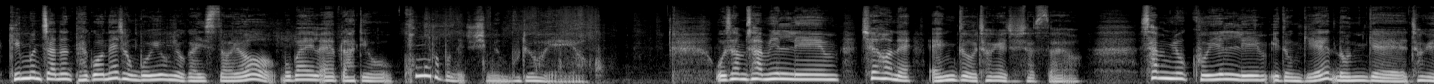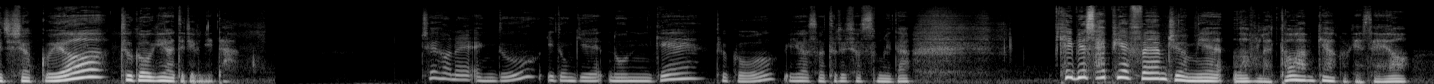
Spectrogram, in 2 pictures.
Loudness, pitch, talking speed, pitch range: -17 LUFS, 180 Hz, 240 characters per minute, 155-230 Hz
